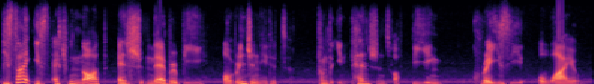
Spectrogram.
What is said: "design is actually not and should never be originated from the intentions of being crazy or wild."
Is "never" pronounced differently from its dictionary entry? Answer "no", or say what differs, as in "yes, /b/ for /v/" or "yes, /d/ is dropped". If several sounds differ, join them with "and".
no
